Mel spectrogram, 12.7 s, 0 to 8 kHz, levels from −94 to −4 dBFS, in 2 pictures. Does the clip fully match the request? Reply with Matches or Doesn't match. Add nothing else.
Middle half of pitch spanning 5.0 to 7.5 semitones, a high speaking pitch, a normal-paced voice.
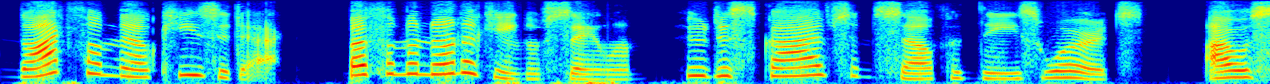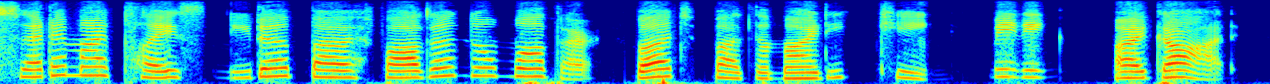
Matches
